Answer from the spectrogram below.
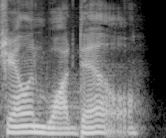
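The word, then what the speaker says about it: Jaylen Waddle: He announced his name is pronounced Jalen Waddell.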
